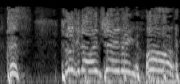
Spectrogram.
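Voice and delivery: high, slow hammed-up clowning; comedy-role Robin Williams. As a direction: whoop it up like a zany comic. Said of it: "And the comedy roles".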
